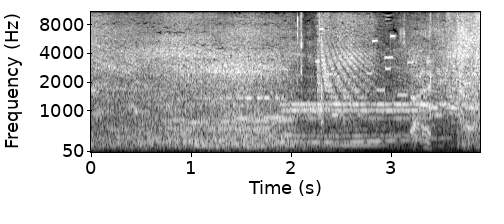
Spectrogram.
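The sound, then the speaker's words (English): Loud race car engines rev up together in a continuous roar, with a sharper rising whine breaking through partway and a layered, buzzing drone to the end. “Yeah, there's a lot more engine shots of engines gearing up, like a lot more.”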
